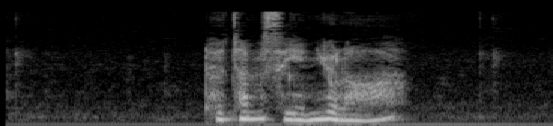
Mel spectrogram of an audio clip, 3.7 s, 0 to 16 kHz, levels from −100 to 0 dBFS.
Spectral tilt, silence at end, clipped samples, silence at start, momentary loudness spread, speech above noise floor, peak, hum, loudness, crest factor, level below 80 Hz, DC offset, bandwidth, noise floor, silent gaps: -5.5 dB/octave; 1 s; under 0.1%; 1.35 s; 15 LU; 37 dB; -16 dBFS; none; -30 LUFS; 16 dB; -58 dBFS; under 0.1%; 11.5 kHz; -65 dBFS; none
